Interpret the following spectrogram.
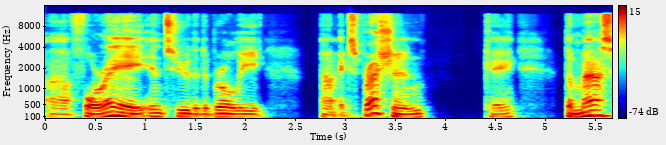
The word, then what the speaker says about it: de Broglie: we calculate is known as the de broi wavelength or de brogi however you want to pronounce it so let's take a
